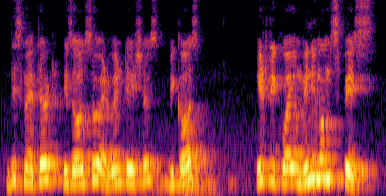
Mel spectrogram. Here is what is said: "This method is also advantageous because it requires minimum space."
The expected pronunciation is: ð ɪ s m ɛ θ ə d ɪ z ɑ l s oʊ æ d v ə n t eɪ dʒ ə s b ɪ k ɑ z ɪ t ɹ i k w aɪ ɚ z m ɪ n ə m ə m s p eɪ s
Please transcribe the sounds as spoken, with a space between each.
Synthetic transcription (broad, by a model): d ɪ s m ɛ t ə d ɪ z ɑ l s oʊ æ d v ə n t eɪ ʃ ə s b ɪ k ɑ z ɪ t ɹ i k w aɪ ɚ m ɪ n ə m ə m s p eɪ s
